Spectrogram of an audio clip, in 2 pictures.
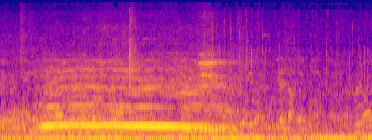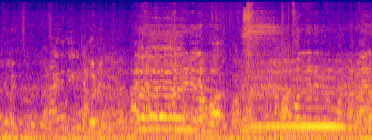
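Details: At Manjeri cattle market, among buffalo calves and cows, two long, steady moos, one at the start and another near the end, heard over men bargaining loudly and general crowd noise.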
